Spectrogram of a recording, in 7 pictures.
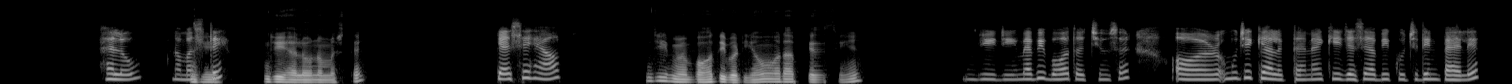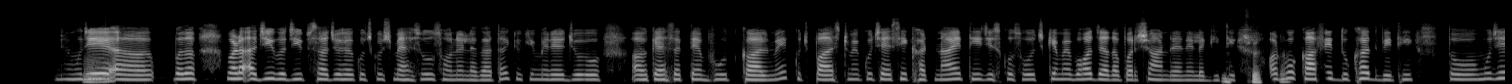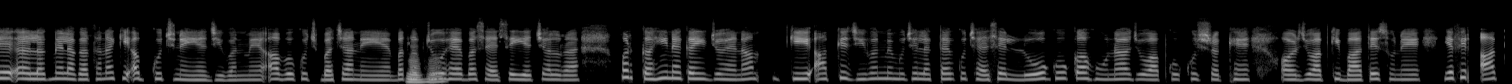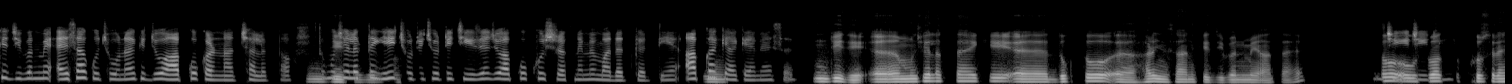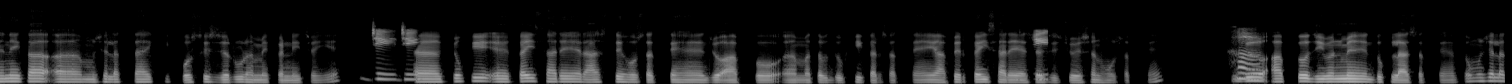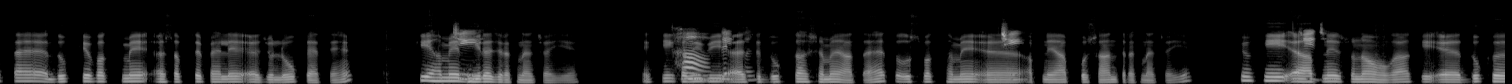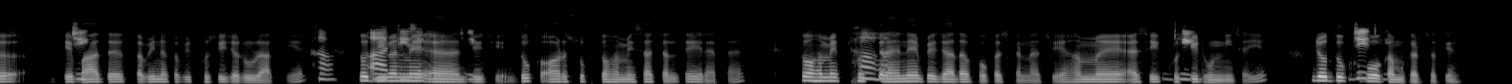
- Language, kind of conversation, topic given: Hindi, unstructured, दुख के समय खुद को खुश रखने के आसान तरीके क्या हैं?
- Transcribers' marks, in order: in English: "हेलो"; tapping; in English: "हेलो"; in English: "पास्ट"; in English: "सिचुएशन"; in English: "फ़ोकस"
